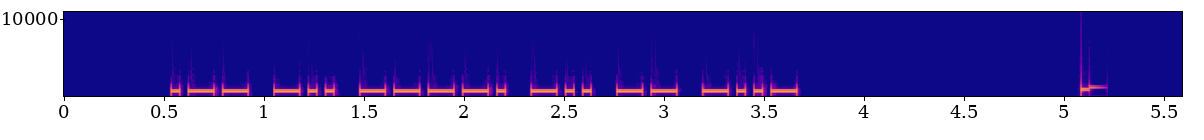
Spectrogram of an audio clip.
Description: Morse code, heard as a keyed tone, about 28 wpm, 700 Hz. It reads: WD9DMX
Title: USA Call Signs 28wpm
